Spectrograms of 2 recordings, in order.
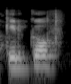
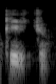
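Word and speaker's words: Kirchhoff: manejan 2 deseamos que se pronunciaba a kirk off y algunos los pronuncian como kirch pero realmente lo que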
